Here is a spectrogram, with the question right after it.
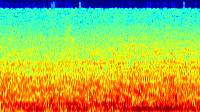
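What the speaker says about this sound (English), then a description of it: "listen to that Lada engine singing away" Lada race car in Assetto Corsa, engine droning steadily at high revs throughout, a continuous tonal hum that rises slightly toward the end, alone with no talk.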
